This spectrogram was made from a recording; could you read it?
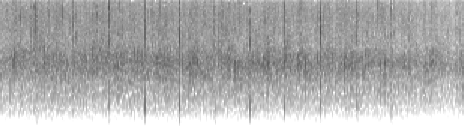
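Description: A steady round of audience applause for the pastor, many hands clapping at once in a dense, even wash with a few sharper individual claps standing out, no voices over it.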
